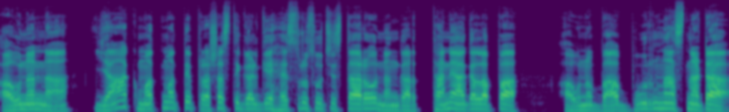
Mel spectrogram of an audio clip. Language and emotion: Kannada, disgusted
